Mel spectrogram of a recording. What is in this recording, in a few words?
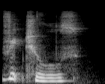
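"victuals", British English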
